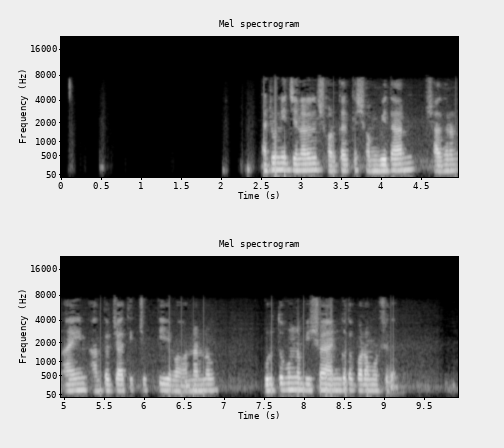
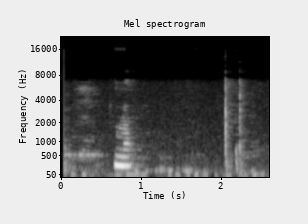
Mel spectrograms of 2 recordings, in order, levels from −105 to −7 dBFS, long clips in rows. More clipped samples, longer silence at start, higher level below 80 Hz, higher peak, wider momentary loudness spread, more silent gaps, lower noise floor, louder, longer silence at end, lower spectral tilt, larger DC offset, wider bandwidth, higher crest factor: neither; first, 2.3 s vs 0 s; second, -56 dBFS vs -50 dBFS; about the same, -8 dBFS vs -6 dBFS; second, 8 LU vs 27 LU; neither; first, -57 dBFS vs -48 dBFS; about the same, -26 LUFS vs -26 LUFS; first, 0.75 s vs 0.15 s; about the same, -6 dB/octave vs -5.5 dB/octave; neither; about the same, 7.8 kHz vs 7.6 kHz; about the same, 20 dB vs 24 dB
